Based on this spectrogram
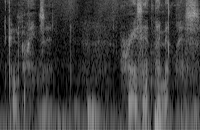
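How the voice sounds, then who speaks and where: A man's whisper unfolds at a very slow pace while noticeable background noise persists. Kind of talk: ASMR lecture. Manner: soft-spoken, whispery.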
